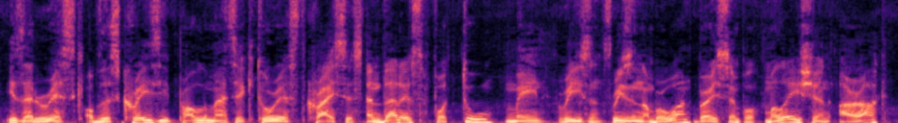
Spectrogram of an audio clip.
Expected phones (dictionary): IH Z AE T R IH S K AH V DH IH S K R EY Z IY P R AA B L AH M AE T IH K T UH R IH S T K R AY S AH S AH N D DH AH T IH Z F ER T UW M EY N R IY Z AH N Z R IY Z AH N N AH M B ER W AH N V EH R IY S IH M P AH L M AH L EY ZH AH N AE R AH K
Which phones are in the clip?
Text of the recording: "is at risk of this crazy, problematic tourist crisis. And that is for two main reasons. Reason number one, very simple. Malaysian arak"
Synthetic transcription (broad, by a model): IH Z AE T R IH S K AH V DH IH S K R EY Z IY P R AA B L AH M AE T IH K T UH R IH S T K R AY S AH S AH N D DH AH T IH Z F ER T UW M EY N R IY Z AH N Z R IY Z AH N N AH M B ER W AH N V EH R IY S IH M P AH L M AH L EY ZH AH N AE R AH K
